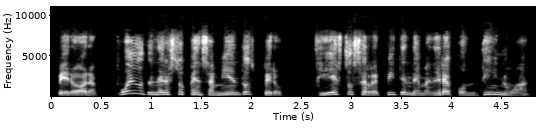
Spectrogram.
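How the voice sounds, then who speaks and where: A woman's voice: medium pitch, expressive, fairly quick, mellow, dry recording. Peruvian lady psychologist explaining stuff to parents, lots of "eh", dull dry audio. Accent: Peruvian Spanish. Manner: explanatory, many fillers like "eh" and "este". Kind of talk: online talk answering questions.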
